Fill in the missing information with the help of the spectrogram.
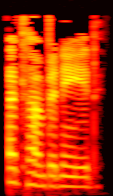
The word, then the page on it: accompanied: British English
